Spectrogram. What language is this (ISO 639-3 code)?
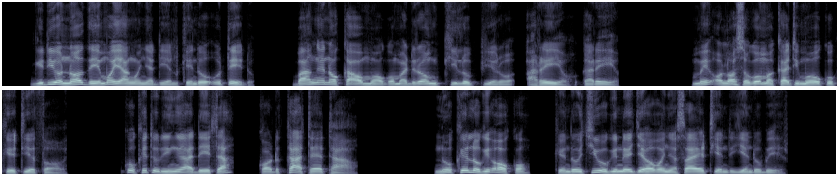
luo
